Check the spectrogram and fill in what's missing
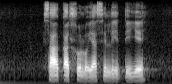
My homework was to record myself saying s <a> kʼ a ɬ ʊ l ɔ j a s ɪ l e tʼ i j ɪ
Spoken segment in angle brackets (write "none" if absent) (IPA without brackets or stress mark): a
